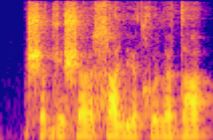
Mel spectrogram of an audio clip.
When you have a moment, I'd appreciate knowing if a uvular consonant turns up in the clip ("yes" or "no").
yes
